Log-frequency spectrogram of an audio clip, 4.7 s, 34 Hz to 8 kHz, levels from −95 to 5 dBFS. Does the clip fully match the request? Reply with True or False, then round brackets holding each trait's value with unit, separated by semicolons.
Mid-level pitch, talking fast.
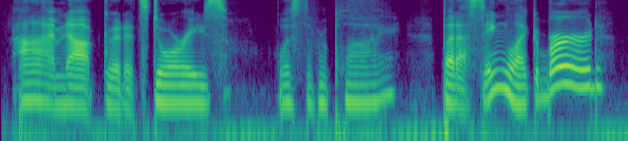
False (175 Hz; 180 wpm)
